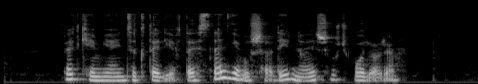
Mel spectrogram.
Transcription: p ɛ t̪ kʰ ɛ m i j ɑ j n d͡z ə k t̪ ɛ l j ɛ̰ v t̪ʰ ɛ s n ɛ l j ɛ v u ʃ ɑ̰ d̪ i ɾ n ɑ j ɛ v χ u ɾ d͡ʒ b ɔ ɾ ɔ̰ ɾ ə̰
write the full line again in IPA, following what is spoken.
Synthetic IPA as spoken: p ɛ t̪ kʰ ɛ m i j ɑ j n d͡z ə k t̪ ɛ l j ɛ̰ v t̪ ɛ s n ɛ l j ɛ v u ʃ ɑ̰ d̪ i ɾ n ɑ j ɛ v ʃ u ɾ d͡ʒ b ɔ l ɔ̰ ɾ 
